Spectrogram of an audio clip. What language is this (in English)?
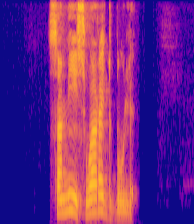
Kabyle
